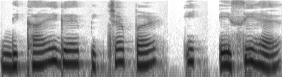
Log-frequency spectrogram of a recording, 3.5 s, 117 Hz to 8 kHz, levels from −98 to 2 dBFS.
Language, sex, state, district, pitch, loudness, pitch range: Hindi, female, Assam, Kamrup Metropolitan, 225 Hz, -15 LUFS, 215-265 Hz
